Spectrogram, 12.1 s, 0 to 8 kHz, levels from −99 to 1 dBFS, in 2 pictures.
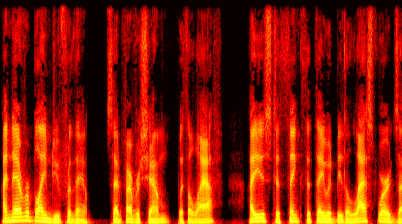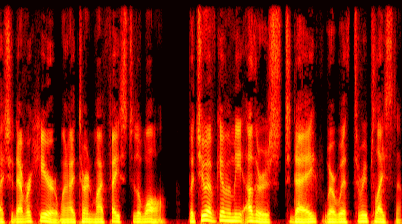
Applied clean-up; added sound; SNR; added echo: none; none; none; none.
